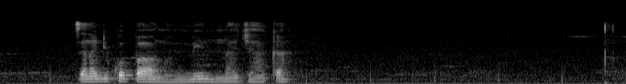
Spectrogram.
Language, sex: Tswana, male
